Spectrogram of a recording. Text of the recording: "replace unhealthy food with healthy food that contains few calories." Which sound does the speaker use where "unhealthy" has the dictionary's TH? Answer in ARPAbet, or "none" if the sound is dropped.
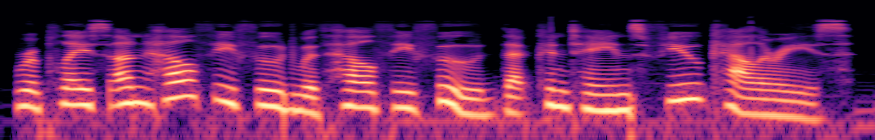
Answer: TH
